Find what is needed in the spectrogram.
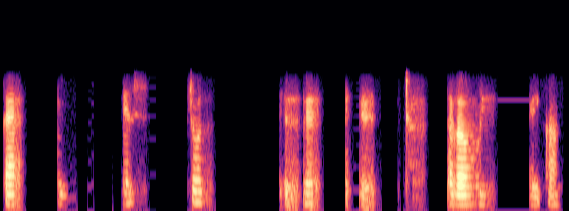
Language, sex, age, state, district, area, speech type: Marathi, female, 60+, Maharashtra, Pune, urban, conversation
